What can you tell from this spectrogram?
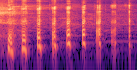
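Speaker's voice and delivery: high villain cackle, loud and far off; evil cackle. Acted. Green Goblin gloats over Spider-Man with an evil cackle.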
